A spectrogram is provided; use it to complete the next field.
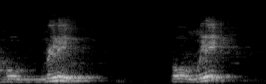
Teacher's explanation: s esta termina en una vocal por tanto no se acentúa su mayor fuerza e intensidad cae sobre la penúltima sílaba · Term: grave o llana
